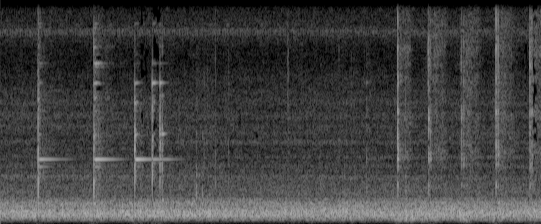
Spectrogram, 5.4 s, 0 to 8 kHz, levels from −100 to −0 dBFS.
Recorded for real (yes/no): yes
